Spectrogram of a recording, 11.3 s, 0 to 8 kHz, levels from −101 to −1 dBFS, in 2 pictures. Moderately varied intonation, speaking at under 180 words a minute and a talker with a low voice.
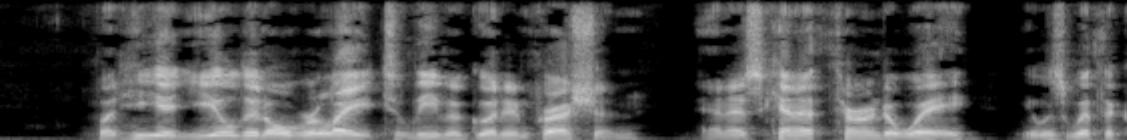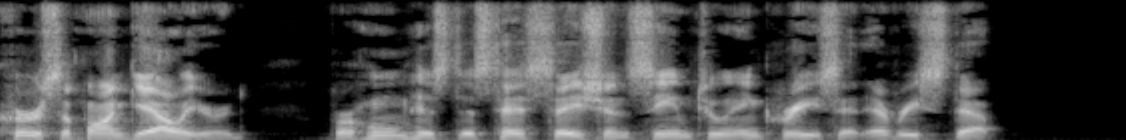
Yes: average, 3.8 semitones; average, 170 wpm; low, 130 Hz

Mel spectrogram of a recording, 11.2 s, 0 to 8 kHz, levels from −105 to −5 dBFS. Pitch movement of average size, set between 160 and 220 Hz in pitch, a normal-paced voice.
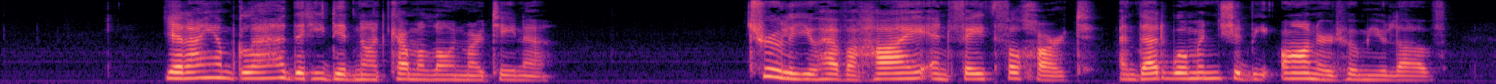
Yes: average, 3.8 semitones; high, 190 Hz; average, 150 wpm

